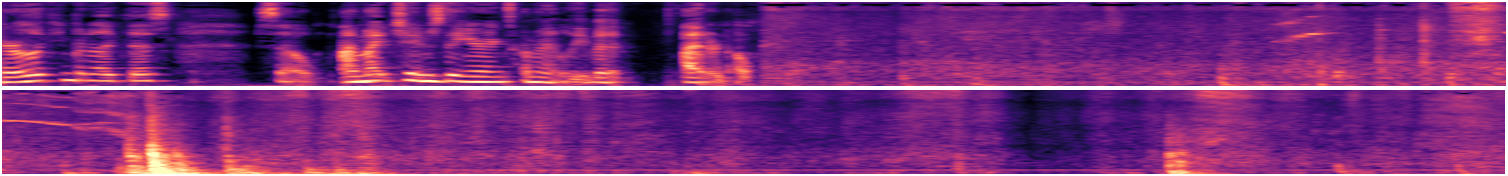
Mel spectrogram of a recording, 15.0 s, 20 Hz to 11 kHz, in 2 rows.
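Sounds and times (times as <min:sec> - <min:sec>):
rustling and handling: 0:03.7 - 0:15.0
door squeak: 0:06.3 - 0:08.6.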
